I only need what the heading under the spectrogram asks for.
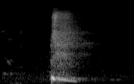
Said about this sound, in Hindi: फिर हमने पूछा कितने बजे, तो उसने कहा 3:30 बजे। मैंने कहा रोज 3:30 बजे? उसने कहा हाँ। और कितने बजे तक? 15 मिनट तक। और फिर बंद? नहीं बंद। अच्छी छींक है आपकी।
